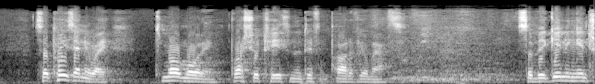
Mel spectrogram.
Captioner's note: laughter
